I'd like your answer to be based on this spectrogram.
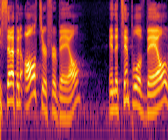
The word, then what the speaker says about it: Baal: now I say Baal, not Baal, however you want to pronounce it, and worshipped him.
